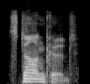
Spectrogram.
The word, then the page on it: stonkered: British English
